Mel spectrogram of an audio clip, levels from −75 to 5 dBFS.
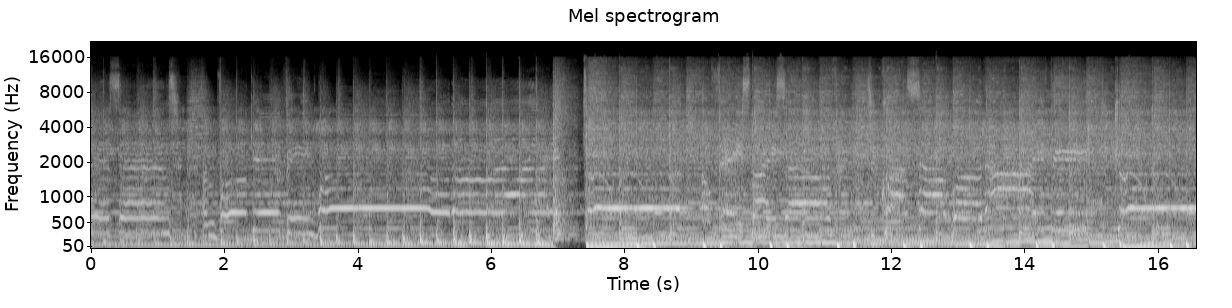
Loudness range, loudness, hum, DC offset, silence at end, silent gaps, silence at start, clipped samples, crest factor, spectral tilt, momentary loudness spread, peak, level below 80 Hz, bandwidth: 4 LU; -11 LUFS; none; under 0.1%; 0 s; none; 0 s; under 0.1%; 10 dB; -4 dB/octave; 5 LU; 0 dBFS; -18 dBFS; 16.5 kHz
